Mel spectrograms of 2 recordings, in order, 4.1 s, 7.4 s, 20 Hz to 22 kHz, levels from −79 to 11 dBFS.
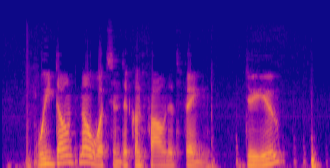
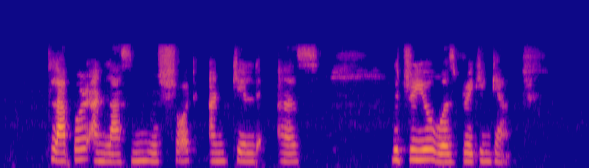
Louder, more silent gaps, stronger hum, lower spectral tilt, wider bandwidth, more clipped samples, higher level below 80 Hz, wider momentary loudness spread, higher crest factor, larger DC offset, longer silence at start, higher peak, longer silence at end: first, -15 LUFS vs -22 LUFS; neither; neither; first, -8.5 dB/octave vs -3.5 dB/octave; about the same, 8 kHz vs 7.6 kHz; neither; first, -40 dBFS vs -66 dBFS; second, 17 LU vs 22 LU; second, 16 dB vs 22 dB; neither; second, 0.1 s vs 0.6 s; about the same, 0 dBFS vs 0 dBFS; second, 0.15 s vs 0.7 s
